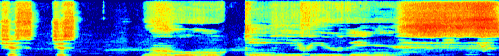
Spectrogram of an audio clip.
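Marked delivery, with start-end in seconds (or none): 1.4-5.0 very deep, low, slow, drawn-out snake voice. Voicing a character leaning down close to a kid: voice like a snake. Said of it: "if my voice could be a snake".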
